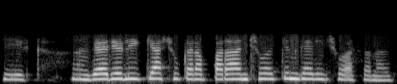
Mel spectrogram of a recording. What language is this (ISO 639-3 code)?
kas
